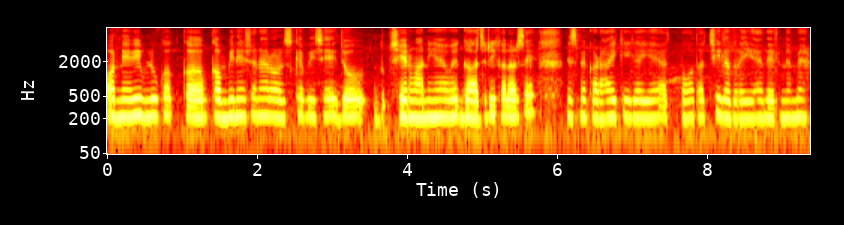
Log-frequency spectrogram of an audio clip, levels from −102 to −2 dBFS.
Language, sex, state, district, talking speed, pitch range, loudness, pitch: Hindi, female, Bihar, Katihar, 185 wpm, 205-220 Hz, -18 LUFS, 210 Hz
